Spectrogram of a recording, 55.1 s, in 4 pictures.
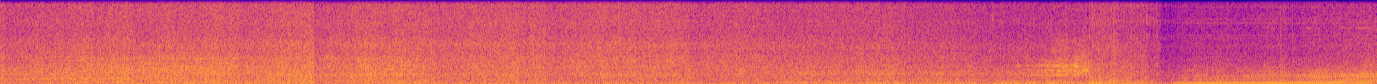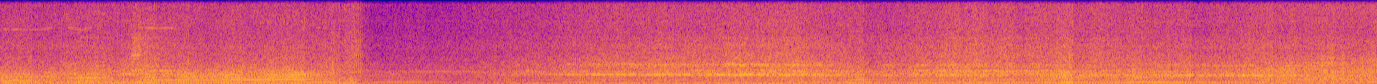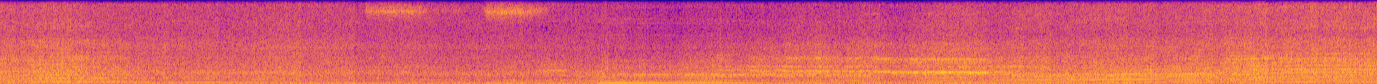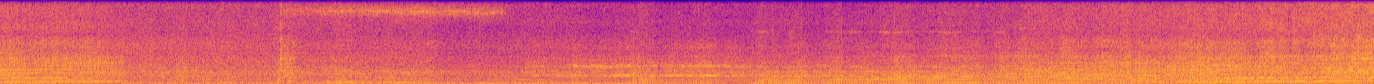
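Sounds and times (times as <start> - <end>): car engine at high revs: 0.0 - 55.0.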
